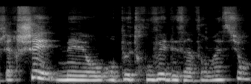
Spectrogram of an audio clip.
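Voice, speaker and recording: A woman's somewhat breathy, medium-pitched voice at a very slow pace. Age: 60s. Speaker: menopause health practitioner. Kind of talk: interview.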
